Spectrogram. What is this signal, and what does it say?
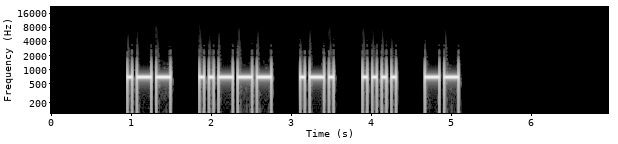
Morse code, heard as a keyed tone, about 20 wpm, spaced as for 15 wpm, 700 Hz. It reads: W2RHM
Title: 193 Lesson 31g - Letter v - Call Signs 20wpm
